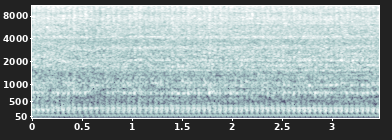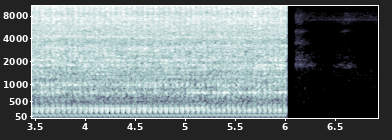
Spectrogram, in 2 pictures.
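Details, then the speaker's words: Honda XR650L after an oil and filter change with Honda 10W40 GN4 oil (2.6 L) and a factory filter, running to circulate the oil. Big single thumps at an even idle of about four beats a second, no knocking or rattle, before it cuts off. Normal idle. "All right, once you have the oil in it, put your dipstick tube in, and you're going to want to start it up and let it run to get the oil circulating through it."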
